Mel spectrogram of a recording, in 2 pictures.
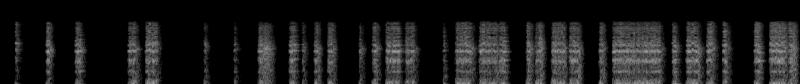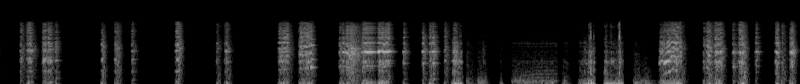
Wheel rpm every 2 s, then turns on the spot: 160, 160, 160, 160, 160, 180, 110, 70.
12-14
